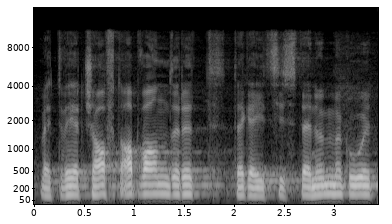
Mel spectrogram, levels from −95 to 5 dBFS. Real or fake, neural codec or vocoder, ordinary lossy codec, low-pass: real; none; none; 10.8 kHz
